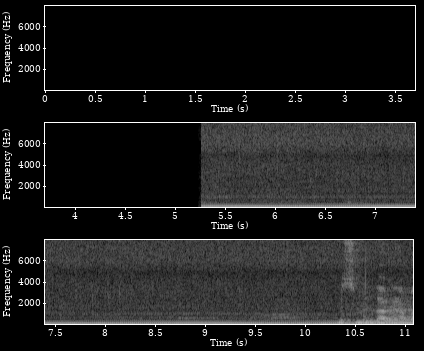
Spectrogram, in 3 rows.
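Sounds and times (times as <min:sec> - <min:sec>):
paste sizzling in hot oil: 0:05.3 - 0:11.0.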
